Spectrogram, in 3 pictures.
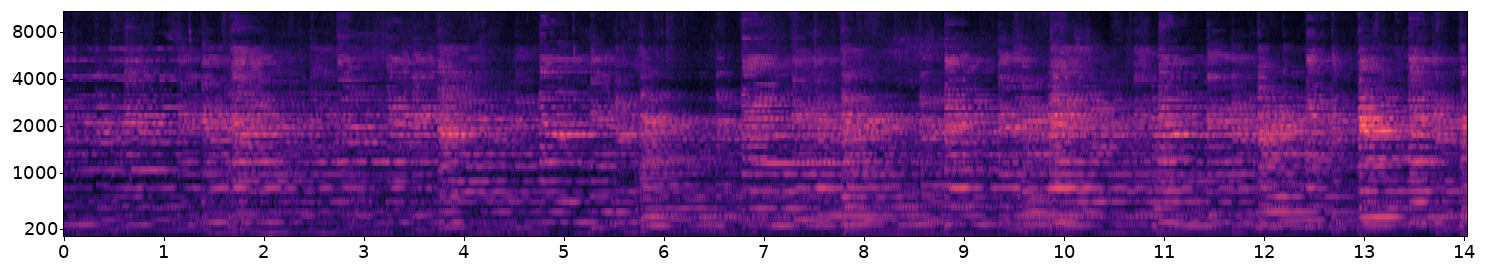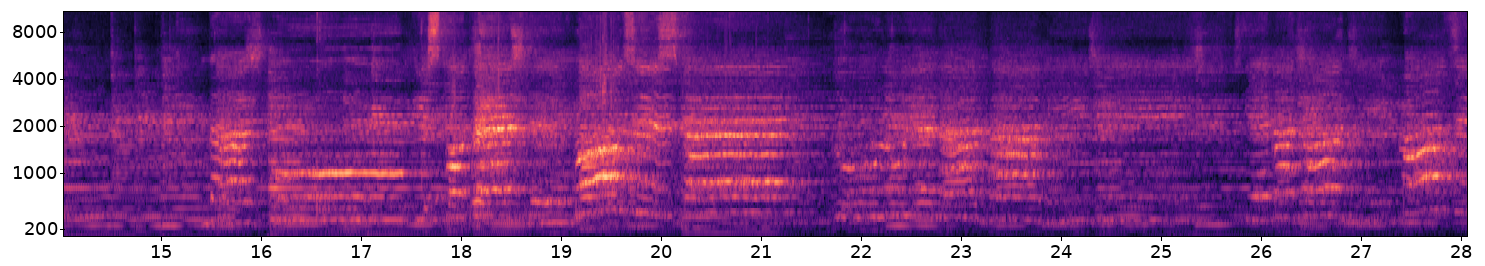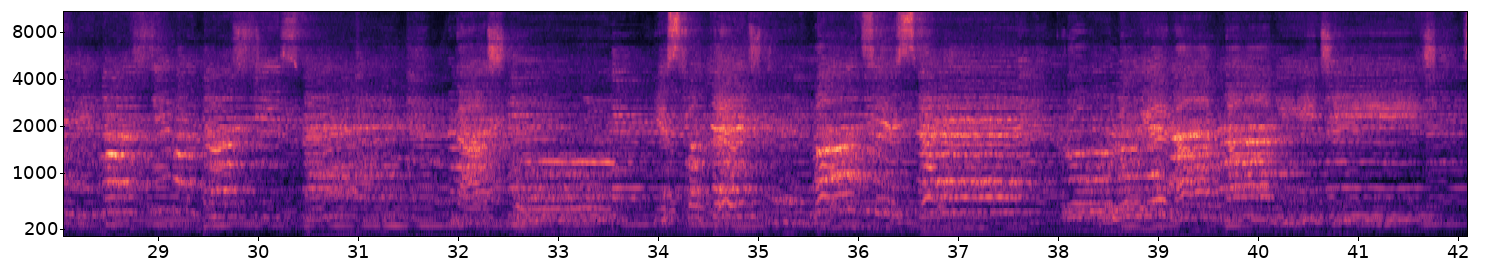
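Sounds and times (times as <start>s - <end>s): choir singing a hymn: 13.6s - 42.0s.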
